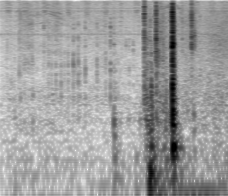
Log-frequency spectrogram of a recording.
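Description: Quiet car cabin, then about a second and a half in, rustling and handling noise with one sharp loud click as someone shifts to get out of a car's back seat.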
